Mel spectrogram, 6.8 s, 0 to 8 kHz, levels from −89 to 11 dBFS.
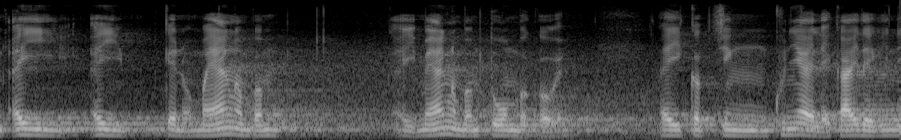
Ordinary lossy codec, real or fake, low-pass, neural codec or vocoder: none; real; 7.2 kHz; none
